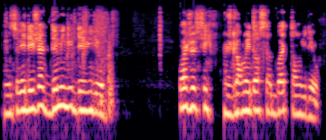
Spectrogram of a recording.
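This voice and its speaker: A teenage gaming vlogger, slightly high-voiced, chats through an unboxing with cheeky self-mocking jokes. The recording is dull and lo-fi, with a faint hiss behind him. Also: male voice, fairly even intonation, brisk, a little mellow. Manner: joking, self-mocking, chatty. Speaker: gaming YouTuber. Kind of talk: casual unboxing vlog.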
